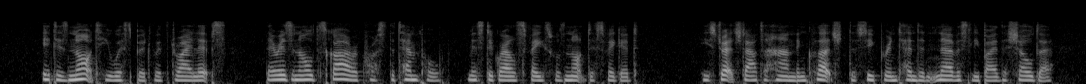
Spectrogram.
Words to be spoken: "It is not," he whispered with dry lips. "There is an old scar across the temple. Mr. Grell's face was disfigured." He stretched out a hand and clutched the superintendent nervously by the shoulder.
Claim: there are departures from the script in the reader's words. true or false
true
